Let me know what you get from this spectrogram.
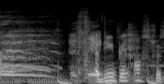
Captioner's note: laughs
